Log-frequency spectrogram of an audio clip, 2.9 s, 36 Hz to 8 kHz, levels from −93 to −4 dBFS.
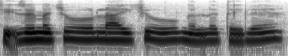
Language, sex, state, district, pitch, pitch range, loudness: Wancho, female, Arunachal Pradesh, Longding, 170 Hz, 165-175 Hz, -14 LUFS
